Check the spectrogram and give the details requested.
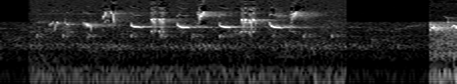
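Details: Full tembakan song of the cucak cungkok, or orange-bellied leafbird: a steady series of downslurred whistles mixed with sharp high chirps, about two a second, then a pause and a brief noisy burst.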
